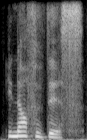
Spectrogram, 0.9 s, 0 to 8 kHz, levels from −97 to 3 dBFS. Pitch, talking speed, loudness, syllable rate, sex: 215 Hz, 205 wpm, -16 LUFS, 5.5 syllables/s, female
